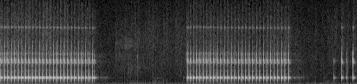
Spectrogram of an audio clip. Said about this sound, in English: Anyway, I dialed Clifton's number.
